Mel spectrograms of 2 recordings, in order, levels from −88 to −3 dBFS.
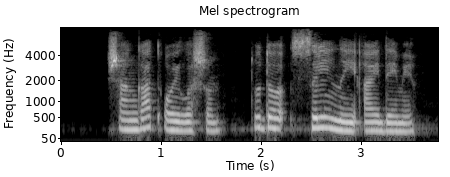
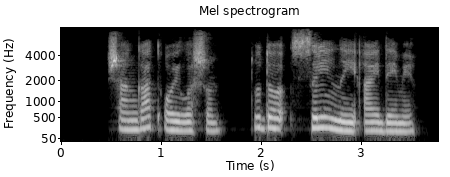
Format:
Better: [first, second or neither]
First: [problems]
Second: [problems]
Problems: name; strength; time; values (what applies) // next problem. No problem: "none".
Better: first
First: none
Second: noise reduction (neural mask model DeepFilterNet 3)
